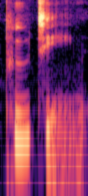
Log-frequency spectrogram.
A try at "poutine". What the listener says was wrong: like you say poutine kind of weird. Like I say like poutine. You really emphasis on the poo.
